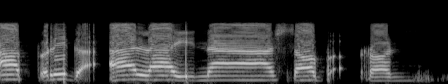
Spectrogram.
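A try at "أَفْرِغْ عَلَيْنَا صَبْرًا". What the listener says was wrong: Afril. Afril. G-nya kayak nu keselak. Afril alaina sabron.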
